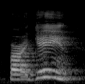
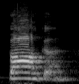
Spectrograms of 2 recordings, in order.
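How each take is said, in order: First: The stress is on the second syllable. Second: The stress is on the first syllable. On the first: The speaker calls it wrong. "They tend to stress the second part of this word" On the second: The speaker calls it right. "the stress is on the first syllable"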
